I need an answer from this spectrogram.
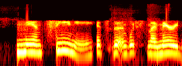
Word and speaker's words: Mancini: Now, your last name is pronounced Mancini. Mancini, which is my married name.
